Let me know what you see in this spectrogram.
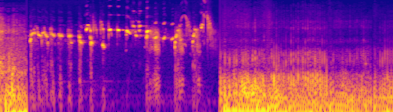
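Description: A rapid run of high-pitched chirping calls lasting about three seconds, then a sudden change to a steady low rumbling noise.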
